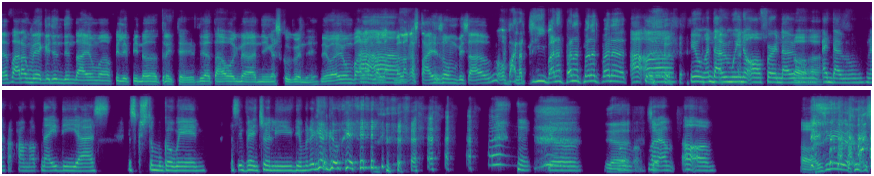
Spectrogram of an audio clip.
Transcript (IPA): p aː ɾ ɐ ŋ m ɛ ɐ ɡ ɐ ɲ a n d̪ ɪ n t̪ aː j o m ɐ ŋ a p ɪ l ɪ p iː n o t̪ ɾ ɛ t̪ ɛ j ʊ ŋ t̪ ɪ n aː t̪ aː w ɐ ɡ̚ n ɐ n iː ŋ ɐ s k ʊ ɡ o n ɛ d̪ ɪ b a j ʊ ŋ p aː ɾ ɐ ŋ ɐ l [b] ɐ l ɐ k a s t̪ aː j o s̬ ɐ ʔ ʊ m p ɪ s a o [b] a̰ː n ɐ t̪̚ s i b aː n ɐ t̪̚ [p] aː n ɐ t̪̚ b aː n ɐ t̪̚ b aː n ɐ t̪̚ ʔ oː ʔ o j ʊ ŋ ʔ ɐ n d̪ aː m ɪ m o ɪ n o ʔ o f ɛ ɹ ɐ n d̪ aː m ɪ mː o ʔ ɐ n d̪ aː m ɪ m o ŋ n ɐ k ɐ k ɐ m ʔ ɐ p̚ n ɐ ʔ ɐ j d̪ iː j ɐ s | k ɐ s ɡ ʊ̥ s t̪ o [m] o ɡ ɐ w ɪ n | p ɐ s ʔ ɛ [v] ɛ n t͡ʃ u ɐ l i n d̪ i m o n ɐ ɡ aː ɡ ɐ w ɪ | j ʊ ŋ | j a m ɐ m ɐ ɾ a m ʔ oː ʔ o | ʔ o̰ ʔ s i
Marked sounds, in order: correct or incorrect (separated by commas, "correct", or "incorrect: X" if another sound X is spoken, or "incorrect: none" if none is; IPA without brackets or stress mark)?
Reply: incorrect: m, correct, incorrect: b, correct, correct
